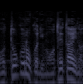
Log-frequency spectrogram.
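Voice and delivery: ordinary talk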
